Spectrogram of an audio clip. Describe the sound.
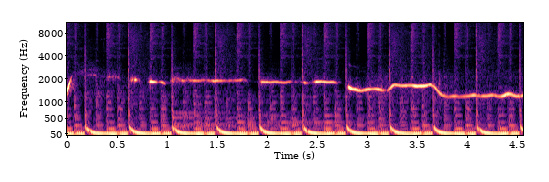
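A person whistles a clear melody from an electronic dance track, sustained notes that step gradually down in pitch, carried over a steady, pounding electronic beat with no talking.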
